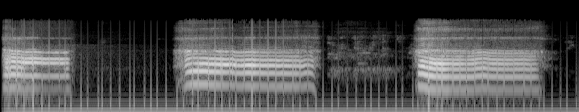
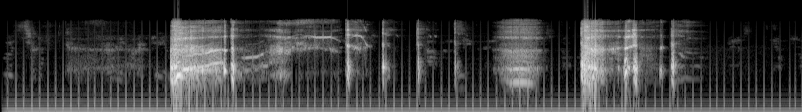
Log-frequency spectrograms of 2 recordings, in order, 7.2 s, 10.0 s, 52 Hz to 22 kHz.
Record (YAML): exhalation_length: 7.2 s
exhalation_amplitude: 29441
exhalation_signal_mean_std_ratio: 0.67
cough_length: 10.0 s
cough_amplitude: 32768
cough_signal_mean_std_ratio: 0.45
survey_phase: beta (2021-08-13 to 2022-03-07)
age: 45-64
gender: Female
wearing_mask: 'No'
symptom_cough_any: true
symptom_new_continuous_cough: true
symptom_runny_or_blocked_nose: true
symptom_shortness_of_breath: true
symptom_sore_throat: true
symptom_abdominal_pain: true
symptom_fatigue: true
symptom_headache: true
symptom_change_to_sense_of_smell_or_taste: true
symptom_onset: 4 days
smoker_status: Never smoked
respiratory_condition_asthma: false
respiratory_condition_other: false
recruitment_source: Test and Trace
submission_delay: 2 days
covid_test_result: Positive
covid_test_method: RT-qPCR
